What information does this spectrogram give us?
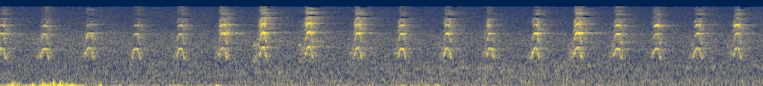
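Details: Begging young of a great spotted woodpecker pair, raised in a hole in a large old aspen, calling for food; a quick run of shrill, even chirps after a brief low thump at the start.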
